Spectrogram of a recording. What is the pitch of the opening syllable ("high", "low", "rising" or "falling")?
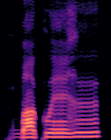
low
